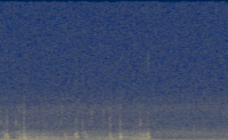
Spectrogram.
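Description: Light, irregular rustling and crackling from close movement, with a low steady hum that stops about half a second in.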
